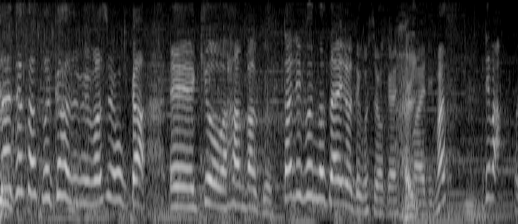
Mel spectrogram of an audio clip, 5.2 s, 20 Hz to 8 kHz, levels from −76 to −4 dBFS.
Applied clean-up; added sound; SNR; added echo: none; Chicken, rooster + Toilet flush; 19 dB; none.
